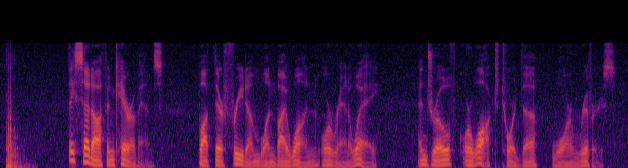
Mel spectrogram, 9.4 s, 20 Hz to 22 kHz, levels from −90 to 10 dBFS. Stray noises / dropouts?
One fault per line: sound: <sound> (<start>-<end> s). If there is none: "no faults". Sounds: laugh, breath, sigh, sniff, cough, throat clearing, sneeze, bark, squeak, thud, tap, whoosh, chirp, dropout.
sound: thud (0.1-0.6 s)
